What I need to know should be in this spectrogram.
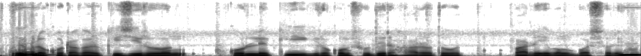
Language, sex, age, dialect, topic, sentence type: Bengali, male, 18-24, Rajbangshi, banking, question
